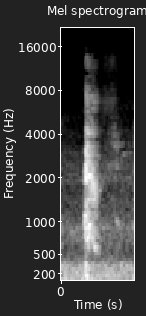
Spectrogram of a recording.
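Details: One short, sharp cough over low room noise while a person drinks a kaada for an upset stomach; cough.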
